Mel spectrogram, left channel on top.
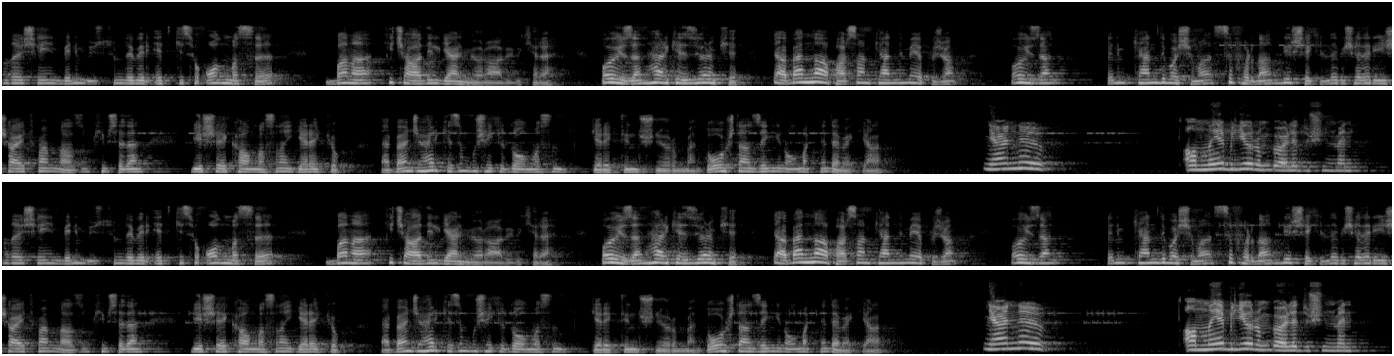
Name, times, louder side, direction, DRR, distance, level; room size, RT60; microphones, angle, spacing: voice 1, 0.0-2.7 3.2-5.5 6.0-7.4 7.7-9.6 10.1-10.6 11.1-15.5 15.8-17.3 17.7-19.5 19.8-22.7, equal, ahead, 11 dB, 1.0 m, -28 dB
sound 1, 12.1-13.1 15.1-16.1 18.1-19.1 21.1-22.1 24.1-25.1, left 2 dB, 45° right, 7.6 m, -50 dB
voice 2, 23.7-24.4 25.7-27.4, right 2 dB, 85° right, 9 dB, 1.6 m, -25 dB
29.5 x 20.0 x 9.4 m, 0.72 s
head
